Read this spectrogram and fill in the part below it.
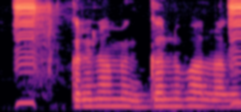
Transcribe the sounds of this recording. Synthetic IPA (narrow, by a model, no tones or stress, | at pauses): kəɾeːlãːmẽɡəlʋaːləɡ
